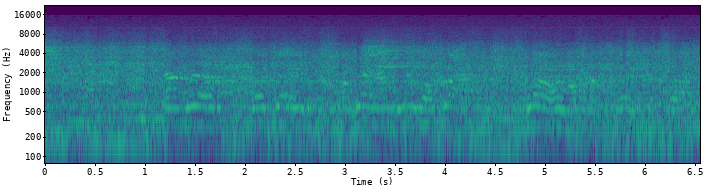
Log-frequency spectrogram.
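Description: Punk rock band playing live: electric guitar and drums, with wavering held notes over the steady din.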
